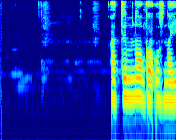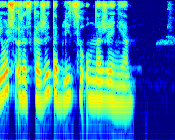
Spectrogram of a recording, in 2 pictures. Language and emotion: Russian, neutral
